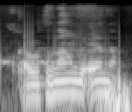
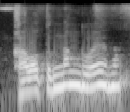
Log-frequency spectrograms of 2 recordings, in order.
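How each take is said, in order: First: Said in the usual way. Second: Sing-song high. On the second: Shown as a demonstration. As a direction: float "tenang" up high, playful and light.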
